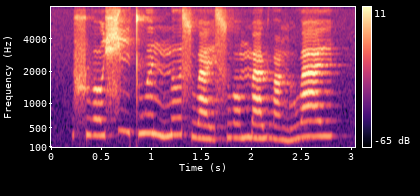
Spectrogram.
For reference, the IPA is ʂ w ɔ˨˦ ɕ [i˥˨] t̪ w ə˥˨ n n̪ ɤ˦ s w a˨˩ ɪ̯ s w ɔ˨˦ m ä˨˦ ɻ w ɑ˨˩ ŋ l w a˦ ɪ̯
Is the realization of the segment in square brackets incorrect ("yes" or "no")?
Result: no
